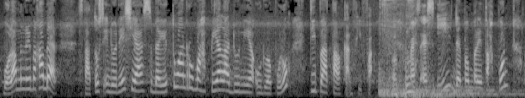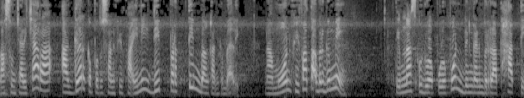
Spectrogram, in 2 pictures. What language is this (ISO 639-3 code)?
ind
